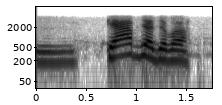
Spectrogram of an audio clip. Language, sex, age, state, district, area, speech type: Maithili, female, 18-30, Bihar, Saharsa, rural, conversation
